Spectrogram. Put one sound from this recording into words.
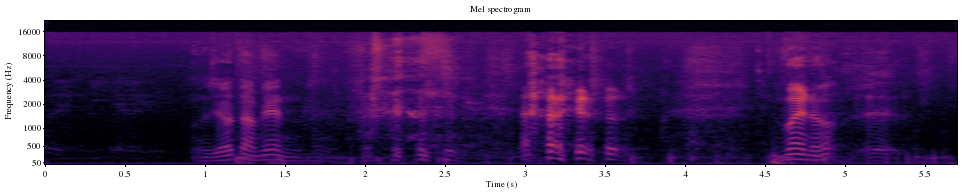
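An older man laughs into a microphone.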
